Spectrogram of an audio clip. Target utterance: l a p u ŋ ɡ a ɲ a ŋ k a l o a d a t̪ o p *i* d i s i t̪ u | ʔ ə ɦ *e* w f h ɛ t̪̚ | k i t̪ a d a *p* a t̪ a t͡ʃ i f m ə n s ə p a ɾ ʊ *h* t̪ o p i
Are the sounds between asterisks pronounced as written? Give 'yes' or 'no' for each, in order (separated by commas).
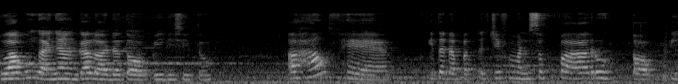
yes, no, yes, yes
